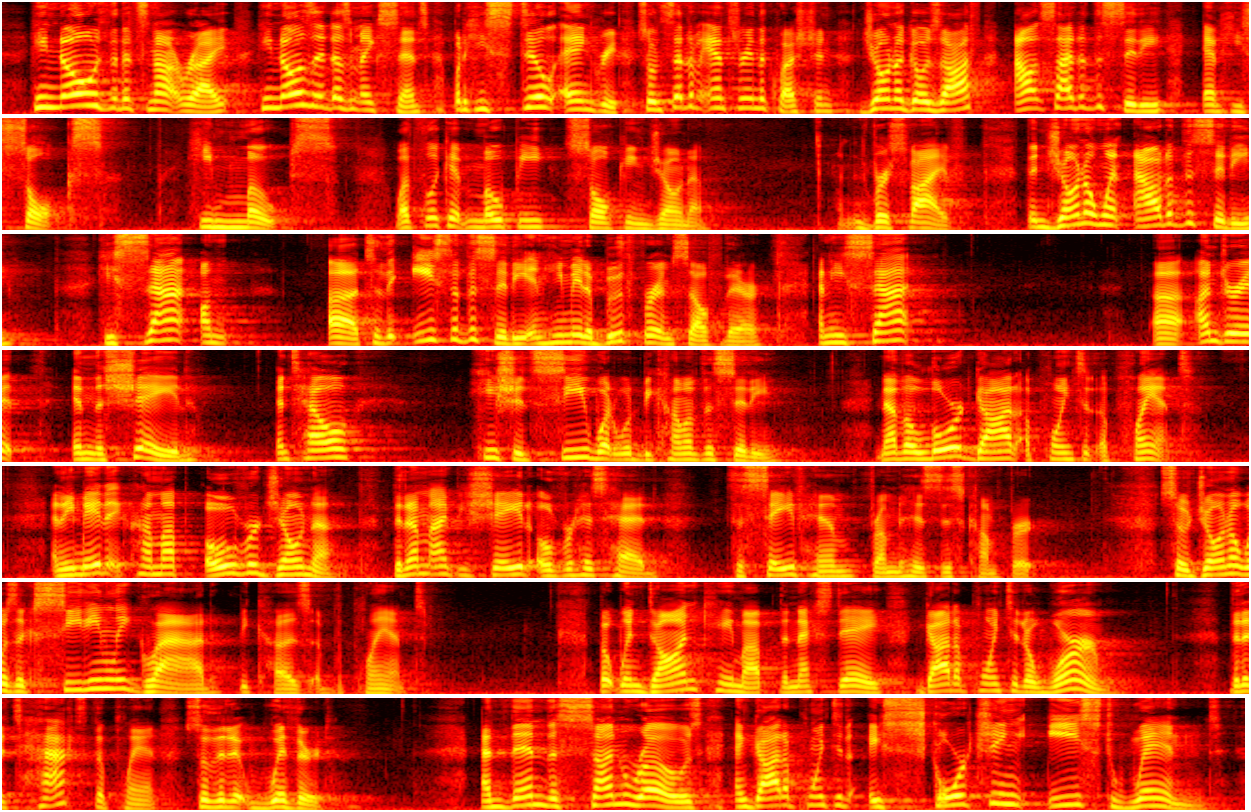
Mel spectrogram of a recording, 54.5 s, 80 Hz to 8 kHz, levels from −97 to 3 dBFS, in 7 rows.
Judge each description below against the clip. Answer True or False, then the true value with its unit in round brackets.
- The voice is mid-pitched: True (170 Hz)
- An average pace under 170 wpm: False (175 wpm)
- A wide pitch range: True (7.6 semitones)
